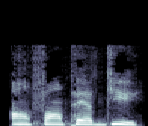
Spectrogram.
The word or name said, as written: enfants perdus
